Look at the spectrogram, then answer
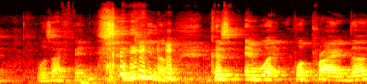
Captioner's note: laughing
